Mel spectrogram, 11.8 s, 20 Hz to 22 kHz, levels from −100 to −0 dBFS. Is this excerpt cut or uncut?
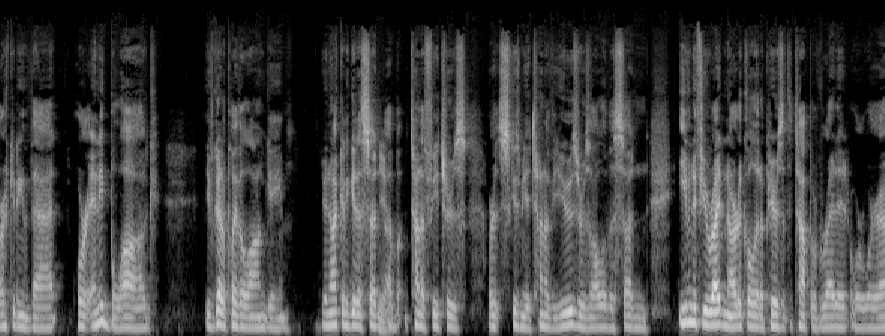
uncut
